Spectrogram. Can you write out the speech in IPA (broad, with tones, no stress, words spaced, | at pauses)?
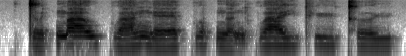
t̪ɵ˨˥t̚maː˥wkʷaː˨˥ ŋɛː˨˧ kʷɐ˥p̚n̪ɐ˨˩n kʷaː˥jpʰyː˥kʰɵ˥ɥ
